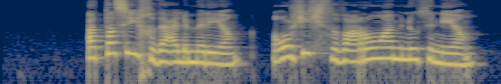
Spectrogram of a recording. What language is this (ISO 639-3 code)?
kab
